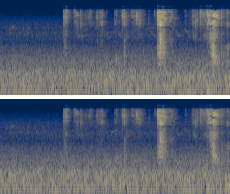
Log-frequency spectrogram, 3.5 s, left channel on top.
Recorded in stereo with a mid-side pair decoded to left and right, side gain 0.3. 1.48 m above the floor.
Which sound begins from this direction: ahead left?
Tearing paper, at 0.9 s.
